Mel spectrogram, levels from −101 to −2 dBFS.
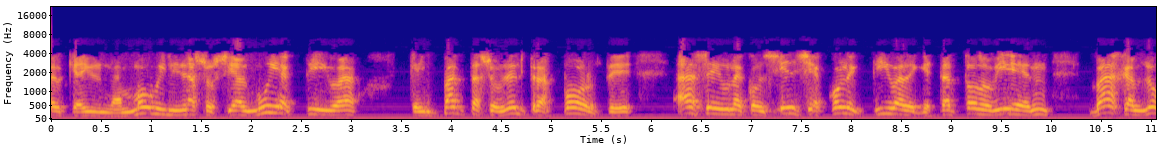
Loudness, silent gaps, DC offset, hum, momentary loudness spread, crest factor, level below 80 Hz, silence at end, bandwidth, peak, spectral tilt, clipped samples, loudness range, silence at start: -20 LUFS; none; under 0.1%; none; 5 LU; 18 dB; -50 dBFS; 0 s; 6.8 kHz; -4 dBFS; -5.5 dB/octave; under 0.1%; 1 LU; 0 s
